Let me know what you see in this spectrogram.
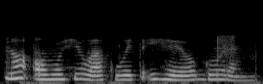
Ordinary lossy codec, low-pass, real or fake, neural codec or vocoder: AAC, 16 kbps; 7.2 kHz; fake; codec, 16 kHz, 6 kbps, DAC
